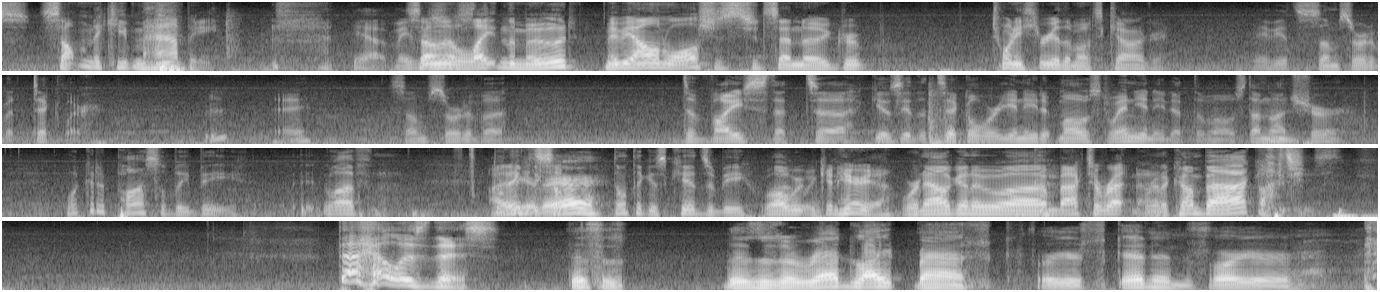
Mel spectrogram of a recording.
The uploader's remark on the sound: LIVE from the Grey Eagle Resort and Casino.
